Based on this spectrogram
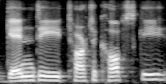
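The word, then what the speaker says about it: Genndy Tartakovsky: by uh the guy's name i'm probably gonna pronounce it wrong gendy tartakovsky i think he did like samurai jack and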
